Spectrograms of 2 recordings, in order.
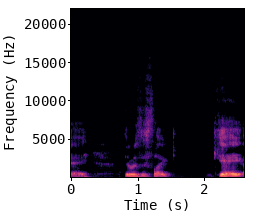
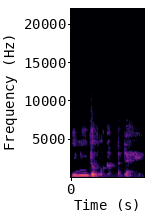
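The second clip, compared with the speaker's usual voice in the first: mock dramatic tone, higher and quieter; 4 semitones higher, 7 dB quieter than usual. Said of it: "In this very dramatic".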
